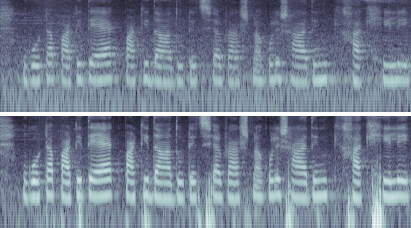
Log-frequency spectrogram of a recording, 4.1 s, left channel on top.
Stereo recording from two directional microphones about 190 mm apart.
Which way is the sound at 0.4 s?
40° right (ahead or behind).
